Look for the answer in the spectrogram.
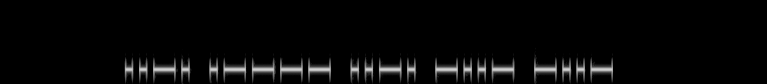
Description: Morse code, heard as a keyed tone, about 17 wpm, 700 Hz. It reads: F1FXX
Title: DXCC-100 Call Signs - 5 Characters - 17wpm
